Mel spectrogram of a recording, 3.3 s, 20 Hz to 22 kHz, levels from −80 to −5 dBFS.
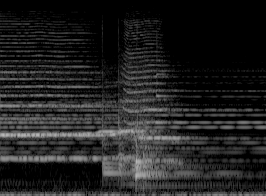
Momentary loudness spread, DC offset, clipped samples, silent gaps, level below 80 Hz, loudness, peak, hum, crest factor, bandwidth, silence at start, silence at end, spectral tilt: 16 LU; under 0.1%; under 0.1%; none; -60 dBFS; -33 LUFS; -18 dBFS; none; 18 dB; over 20 kHz; 0 s; 0 s; -1 dB/octave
